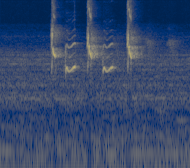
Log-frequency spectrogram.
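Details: Male olive-backed tailorbird singing energetically, a kept bird later released into the wild: three loud, sharp descending chips, each followed by a short lower whistled note, about two-fifths of a second apart, over faint background hum.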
